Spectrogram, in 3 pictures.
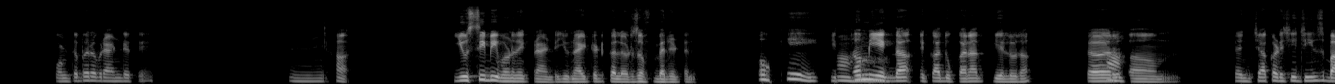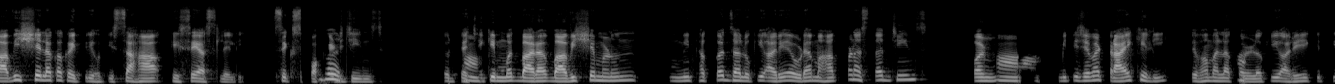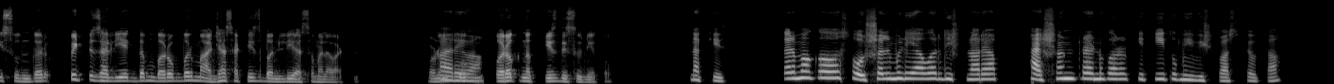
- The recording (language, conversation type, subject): Marathi, podcast, सामाजिक माध्यमांमुळे तुमची कपड्यांची पसंती बदलली आहे का?
- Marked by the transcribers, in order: tapping; in English: "सिक्स पॉकेट जीन्स"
